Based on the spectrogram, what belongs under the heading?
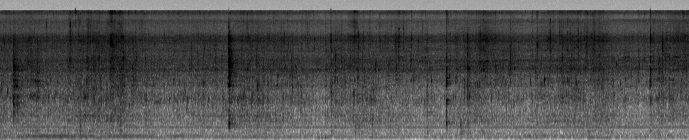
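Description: Chicken in its tomato-and-spice masala sizzling and bubbling in oil in a pot as a spatula stirs it, a steady frying hiss. A few sharp knocks of the spatula against the pot stand out, the loudest about halfway through.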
